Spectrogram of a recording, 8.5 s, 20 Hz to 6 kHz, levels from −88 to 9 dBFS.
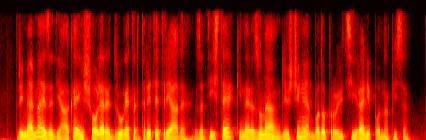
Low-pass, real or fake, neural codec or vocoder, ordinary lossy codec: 5.4 kHz; fake; codec, 24 kHz, 0.9 kbps, WavTokenizer, large speech release; AAC, 32 kbps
